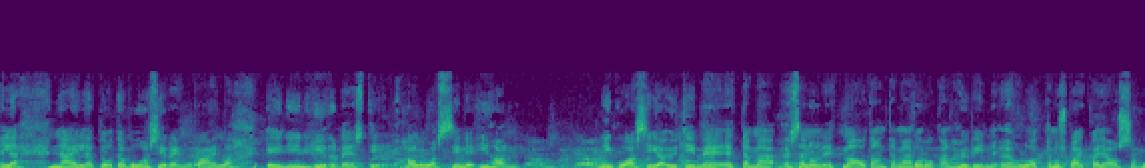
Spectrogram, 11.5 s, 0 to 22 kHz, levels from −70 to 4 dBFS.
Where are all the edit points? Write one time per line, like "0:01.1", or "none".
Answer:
0:09.1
